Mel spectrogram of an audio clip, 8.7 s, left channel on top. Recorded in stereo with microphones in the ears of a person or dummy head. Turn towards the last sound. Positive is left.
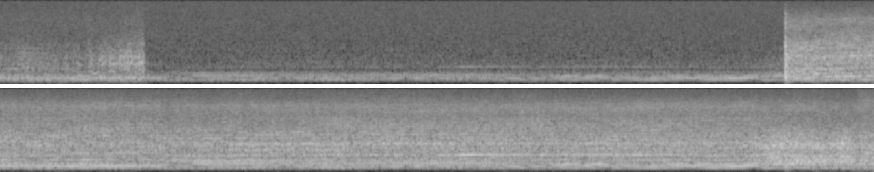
No sound to turn to.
